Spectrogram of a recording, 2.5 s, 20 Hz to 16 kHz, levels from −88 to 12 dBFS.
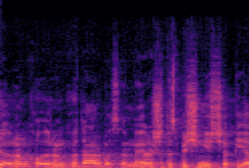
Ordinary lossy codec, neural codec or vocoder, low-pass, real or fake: AAC, 96 kbps; vocoder, 44.1 kHz, 128 mel bands every 256 samples, BigVGAN v2; 14.4 kHz; fake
